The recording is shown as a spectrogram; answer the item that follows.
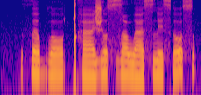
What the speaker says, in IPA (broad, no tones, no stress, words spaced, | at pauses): θɐ blɔ ǃʰaʒɔszˤɨ waslesɾɔs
